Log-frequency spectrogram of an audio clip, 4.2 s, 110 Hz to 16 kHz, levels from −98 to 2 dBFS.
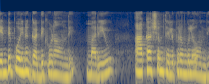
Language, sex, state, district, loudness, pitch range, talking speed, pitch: Telugu, female, Andhra Pradesh, Anantapur, -17 LUFS, 195-240 Hz, 140 wpm, 215 Hz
